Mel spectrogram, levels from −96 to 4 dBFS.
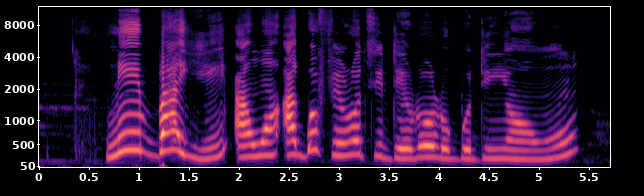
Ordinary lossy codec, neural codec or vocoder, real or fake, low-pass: none; none; real; none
